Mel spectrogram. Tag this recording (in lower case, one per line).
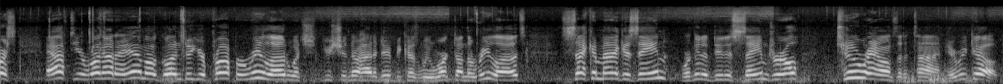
speech
outside, rural or natural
